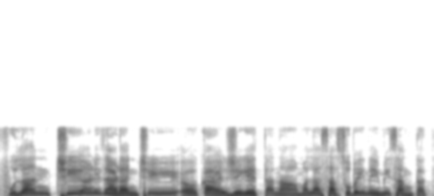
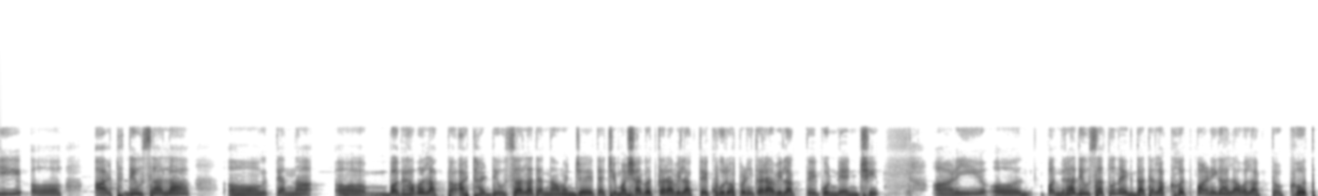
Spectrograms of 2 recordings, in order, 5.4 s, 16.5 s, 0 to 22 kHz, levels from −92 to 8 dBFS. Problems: constant background noise, background conversations at intervals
